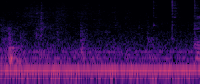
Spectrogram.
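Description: Room tone with a steady low hum and a few quick ticks in the last half second.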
